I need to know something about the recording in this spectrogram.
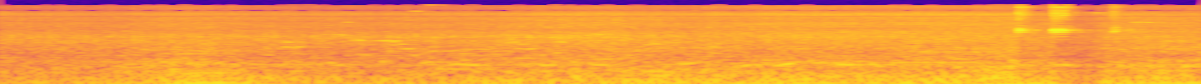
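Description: Jeepney engines rumbling in heavy street traffic at close range, swelling about a second in and again near the end. A short, high horn toot sounds about five seconds in.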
